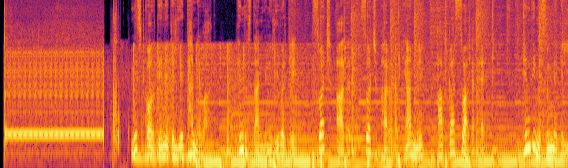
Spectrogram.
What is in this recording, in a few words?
Hindi IVR On hold Messages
